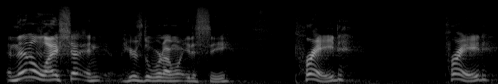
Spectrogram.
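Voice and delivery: ordinary talk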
